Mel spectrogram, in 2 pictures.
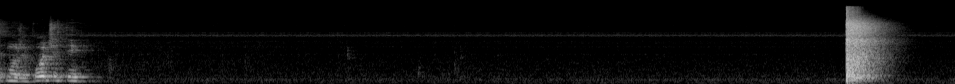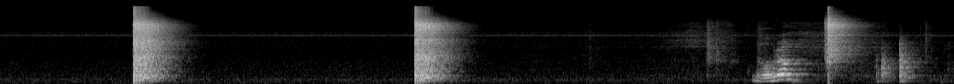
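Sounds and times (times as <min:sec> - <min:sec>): airsoft pistol shots: 0:08.5 - 0:09.1, 0:10.9 - 0:11.5, 0:13.7 - 0:14.3, 0:17.8 - 0:18.2.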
